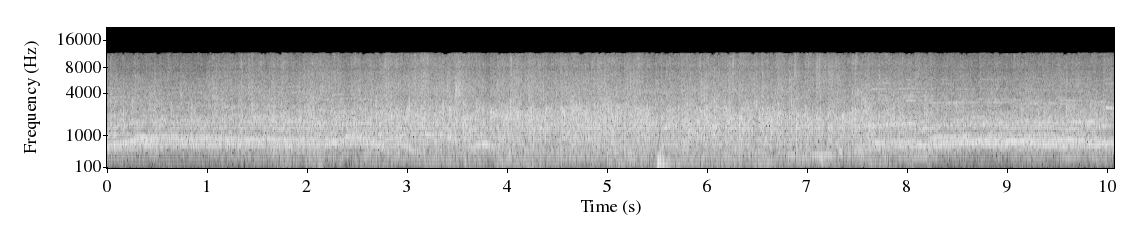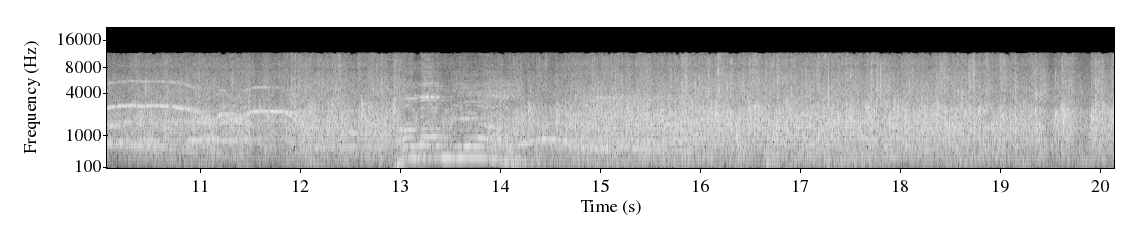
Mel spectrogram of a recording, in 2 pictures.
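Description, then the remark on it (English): An audience at the Comedy Store applauds loudly and steadily for about twenty seconds to welcome a guest to the stage, a dense wash of clapping with scattered whoops and cheers rising over it and some voices calling out in the mix. “So, ladies and gentlemen, please welcome to the stage our guest,”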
